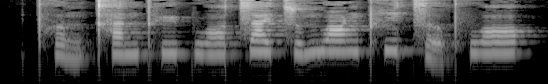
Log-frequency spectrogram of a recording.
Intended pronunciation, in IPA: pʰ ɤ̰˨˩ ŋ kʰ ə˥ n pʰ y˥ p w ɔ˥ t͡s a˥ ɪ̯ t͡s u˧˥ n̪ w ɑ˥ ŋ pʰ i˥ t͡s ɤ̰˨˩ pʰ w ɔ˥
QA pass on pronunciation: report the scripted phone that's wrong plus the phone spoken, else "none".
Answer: ə˥ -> a˥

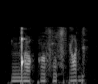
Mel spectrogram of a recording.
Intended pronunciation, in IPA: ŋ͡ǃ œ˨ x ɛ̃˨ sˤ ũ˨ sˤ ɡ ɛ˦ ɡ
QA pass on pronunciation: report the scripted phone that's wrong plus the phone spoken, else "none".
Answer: x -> q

